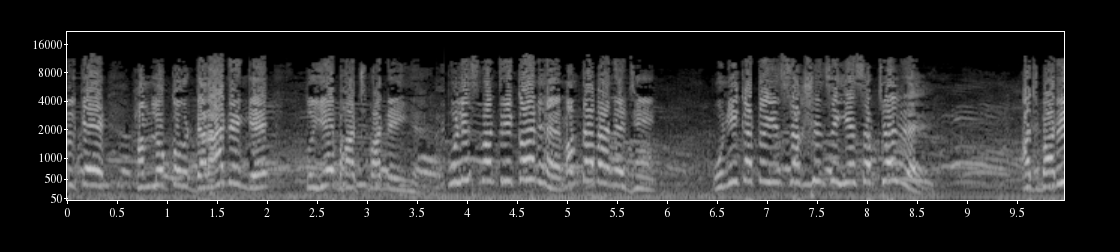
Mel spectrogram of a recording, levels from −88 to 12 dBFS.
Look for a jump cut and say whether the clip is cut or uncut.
cut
